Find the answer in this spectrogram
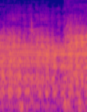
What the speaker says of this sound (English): Excuse the sheep.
